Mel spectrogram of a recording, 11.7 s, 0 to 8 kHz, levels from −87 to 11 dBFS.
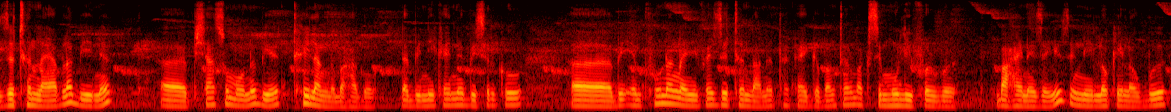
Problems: constant background noise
